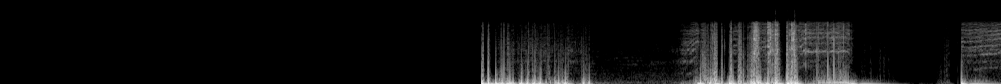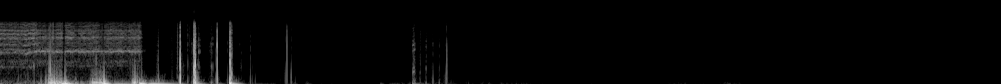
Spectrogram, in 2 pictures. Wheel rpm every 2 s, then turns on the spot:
0, 10, 20, 120, 110, 230, 110, 30, 10, 0.
4-6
